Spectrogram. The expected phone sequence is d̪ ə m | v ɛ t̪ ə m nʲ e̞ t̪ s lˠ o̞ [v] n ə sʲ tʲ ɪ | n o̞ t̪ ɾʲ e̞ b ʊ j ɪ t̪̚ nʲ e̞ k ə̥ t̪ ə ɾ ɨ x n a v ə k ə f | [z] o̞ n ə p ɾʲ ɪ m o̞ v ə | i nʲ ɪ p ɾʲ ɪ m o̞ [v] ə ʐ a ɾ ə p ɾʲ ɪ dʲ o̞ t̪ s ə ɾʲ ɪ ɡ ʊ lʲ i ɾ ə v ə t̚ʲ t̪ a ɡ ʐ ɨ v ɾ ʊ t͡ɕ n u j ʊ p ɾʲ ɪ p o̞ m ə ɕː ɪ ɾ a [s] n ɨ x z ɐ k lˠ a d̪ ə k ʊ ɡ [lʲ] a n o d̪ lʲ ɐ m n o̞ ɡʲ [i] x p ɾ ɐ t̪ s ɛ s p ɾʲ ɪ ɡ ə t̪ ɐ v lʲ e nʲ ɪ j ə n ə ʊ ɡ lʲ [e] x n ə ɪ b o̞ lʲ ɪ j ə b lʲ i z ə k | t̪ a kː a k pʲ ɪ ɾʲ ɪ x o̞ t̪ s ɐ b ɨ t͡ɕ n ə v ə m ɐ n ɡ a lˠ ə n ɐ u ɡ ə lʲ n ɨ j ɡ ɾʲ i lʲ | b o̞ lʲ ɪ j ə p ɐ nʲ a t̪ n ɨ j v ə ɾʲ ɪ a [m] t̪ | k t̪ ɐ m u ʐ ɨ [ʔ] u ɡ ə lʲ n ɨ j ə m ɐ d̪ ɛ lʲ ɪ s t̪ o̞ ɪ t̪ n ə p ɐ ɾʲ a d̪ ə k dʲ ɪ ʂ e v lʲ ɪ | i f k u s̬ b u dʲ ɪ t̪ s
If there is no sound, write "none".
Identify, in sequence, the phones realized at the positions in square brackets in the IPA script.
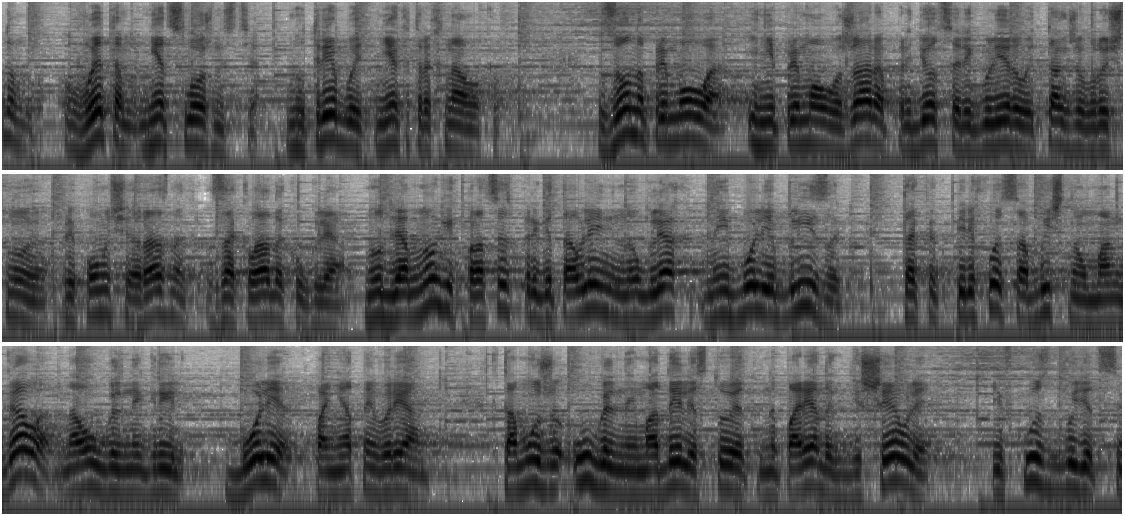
ʐ, z, v, z, lʲ, ɪ, a, n, ʔ

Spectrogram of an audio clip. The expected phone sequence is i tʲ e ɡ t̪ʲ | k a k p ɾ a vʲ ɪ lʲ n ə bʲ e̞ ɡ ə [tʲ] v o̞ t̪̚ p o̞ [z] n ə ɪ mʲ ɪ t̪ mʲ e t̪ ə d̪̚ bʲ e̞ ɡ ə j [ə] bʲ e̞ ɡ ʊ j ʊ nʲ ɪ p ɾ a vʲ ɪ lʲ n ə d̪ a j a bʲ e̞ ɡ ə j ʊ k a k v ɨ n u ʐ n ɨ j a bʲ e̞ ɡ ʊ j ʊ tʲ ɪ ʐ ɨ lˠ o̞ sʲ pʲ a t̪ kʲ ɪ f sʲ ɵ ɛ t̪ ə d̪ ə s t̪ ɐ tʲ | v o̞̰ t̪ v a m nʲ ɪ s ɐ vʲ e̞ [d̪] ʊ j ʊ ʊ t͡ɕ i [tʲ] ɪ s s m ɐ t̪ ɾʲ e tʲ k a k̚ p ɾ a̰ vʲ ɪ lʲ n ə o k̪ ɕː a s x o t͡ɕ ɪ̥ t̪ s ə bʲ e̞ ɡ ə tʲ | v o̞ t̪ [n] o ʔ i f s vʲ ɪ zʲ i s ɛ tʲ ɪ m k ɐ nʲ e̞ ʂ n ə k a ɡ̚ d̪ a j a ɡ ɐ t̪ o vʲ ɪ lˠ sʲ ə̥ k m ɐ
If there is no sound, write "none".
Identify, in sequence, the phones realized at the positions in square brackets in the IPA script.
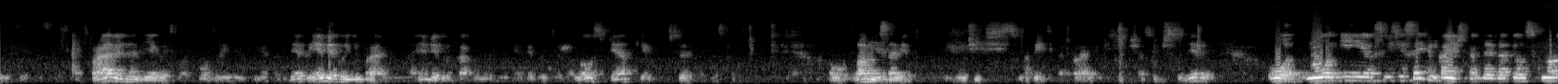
tʲ, z, a, t̪, tʲ, n

